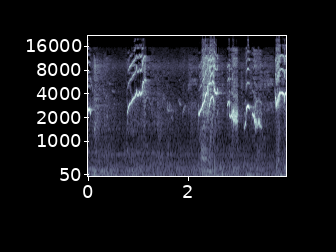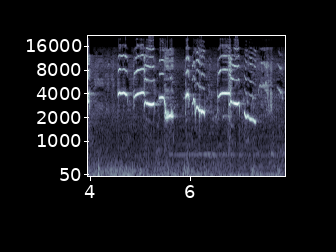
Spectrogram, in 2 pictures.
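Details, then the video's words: Oriental magpie-robin singing to stimulate another bird that is quiet or stressed. A varied run of whistles starts with rising notes, then repeated level and falling whistles come in quick succession. "Pancingan Burung Kacer Atasi Macet Dan Stres Kurang Gacor"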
